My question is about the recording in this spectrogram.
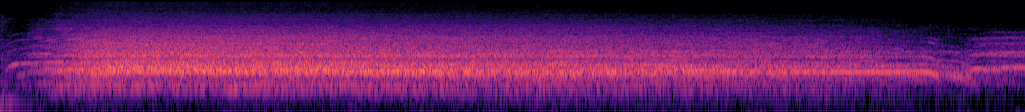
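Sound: audience cheering loudly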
